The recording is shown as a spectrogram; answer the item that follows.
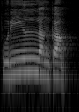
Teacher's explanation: The anuswara changes to the nasal of la.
